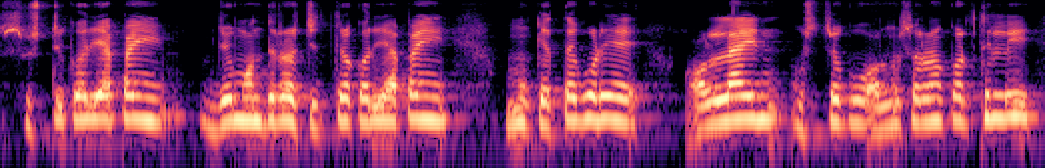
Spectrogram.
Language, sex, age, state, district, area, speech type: Odia, male, 30-45, Odisha, Bhadrak, rural, spontaneous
